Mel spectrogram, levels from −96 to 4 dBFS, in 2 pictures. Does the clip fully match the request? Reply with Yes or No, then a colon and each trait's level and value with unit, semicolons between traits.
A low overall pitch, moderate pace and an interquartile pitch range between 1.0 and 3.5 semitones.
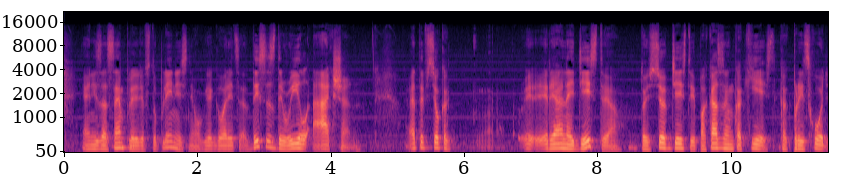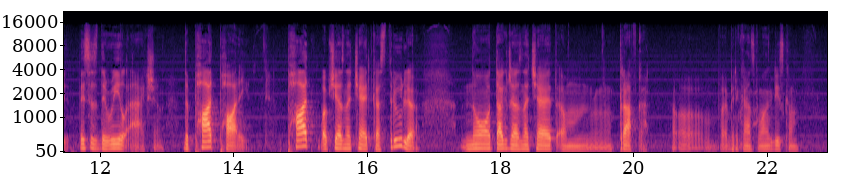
No: low, 115 Hz; average, 130 wpm; average, 3.9 semitones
